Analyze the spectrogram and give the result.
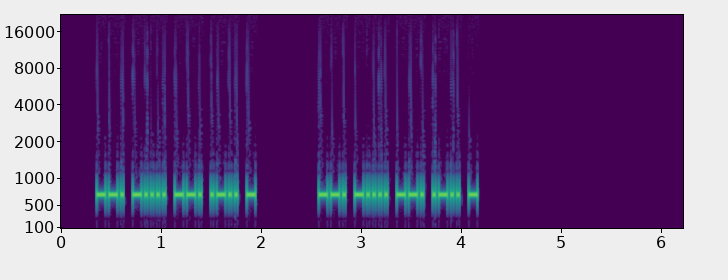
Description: Morse code, heard as a keyed tone, about 40 wpm, 700 Hz. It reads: G6GLT G6GLT
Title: DXCC-100 Call Signs - 5 Characters - Repeated 2x - 40wpm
